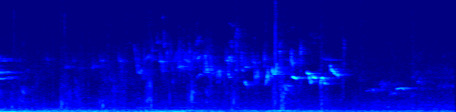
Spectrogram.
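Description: Faint woodland birdsong: a run of high chirps and twitters that starts about two seconds in and stops about five seconds in, over a low, steady rumble.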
